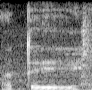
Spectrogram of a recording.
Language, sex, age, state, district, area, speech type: Kannada, male, 30-45, Karnataka, Dakshina Kannada, rural, spontaneous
